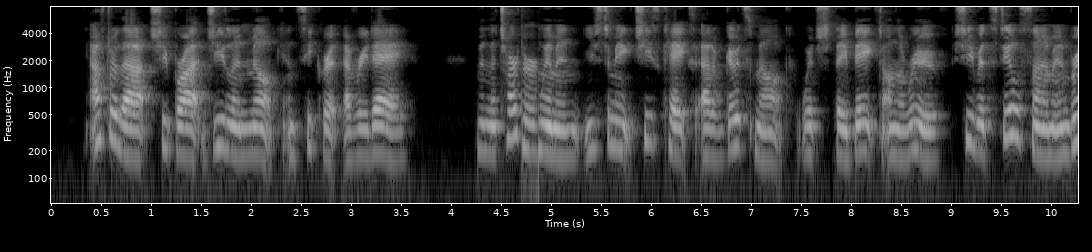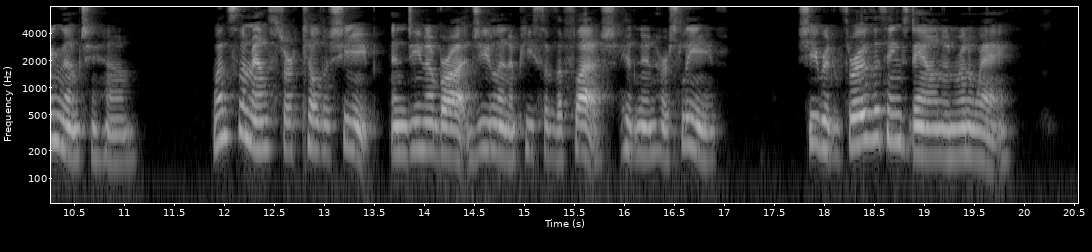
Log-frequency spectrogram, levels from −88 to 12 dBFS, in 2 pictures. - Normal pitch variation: No, wide, 6.0 semitones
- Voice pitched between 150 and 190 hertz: No, high, 200 Hz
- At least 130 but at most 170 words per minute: No, average, 195 wpm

